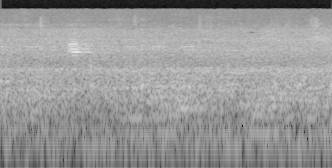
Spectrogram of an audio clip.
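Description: Steady, loud background noise from a football training pitch with indistinct voices mixed in.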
